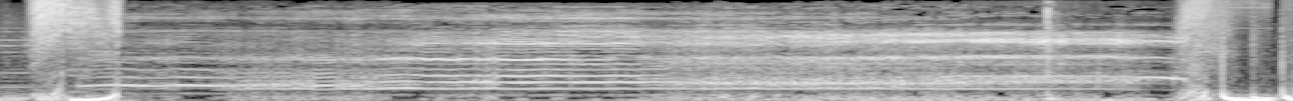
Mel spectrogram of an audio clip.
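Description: A long, sustained moan held for about five seconds at a steady, fairly high pitch, with short bursts of noise just before it starts and right after it ends.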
